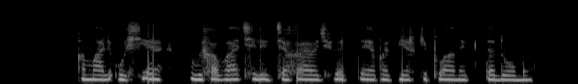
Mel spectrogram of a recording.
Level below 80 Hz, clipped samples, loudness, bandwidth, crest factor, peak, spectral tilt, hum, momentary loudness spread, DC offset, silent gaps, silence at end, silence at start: -70 dBFS; under 0.1%; -34 LUFS; 7.8 kHz; 14 dB; -20 dBFS; -5.5 dB/octave; none; 5 LU; under 0.1%; 1.75-1.89 s, 3.52-3.58 s, 3.94-3.98 s, 4.16-4.20 s, 4.71-4.86 s; 0.45 s; 0.8 s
